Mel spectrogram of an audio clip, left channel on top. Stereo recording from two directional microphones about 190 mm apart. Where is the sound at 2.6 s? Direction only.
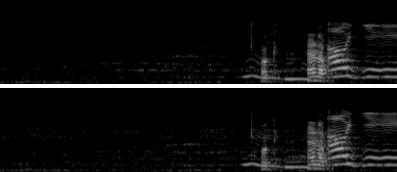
30° left (ahead or behind).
